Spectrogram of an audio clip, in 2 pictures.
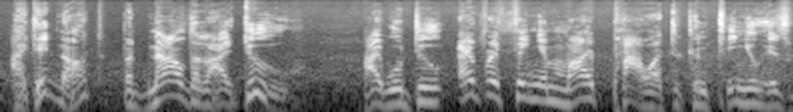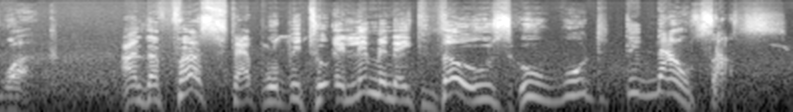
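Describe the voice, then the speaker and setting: Fanatical inquisitor, forceful bright tone, raised male pitch, game villain, faint ambience. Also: very animated, normal speed, a little hiss or hum, heavily acted. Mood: fanatical, menacing. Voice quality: sharp, forceful. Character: zealous, defiant religious inquisitor villain. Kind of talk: video game cutscene acting.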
